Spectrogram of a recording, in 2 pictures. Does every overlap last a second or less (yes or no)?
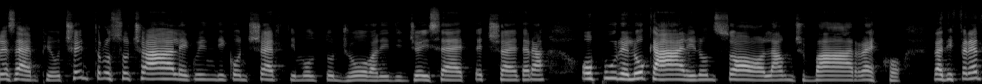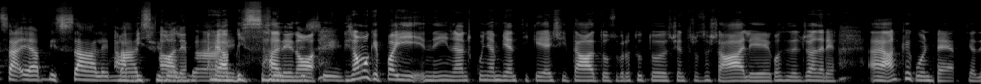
no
